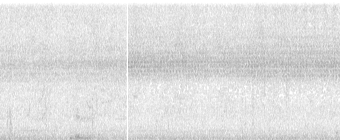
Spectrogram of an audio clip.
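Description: Insects singing in a steady, high-pitched drone that jumps louder about two and a half seconds in.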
